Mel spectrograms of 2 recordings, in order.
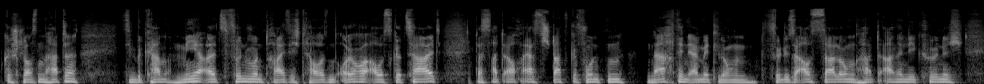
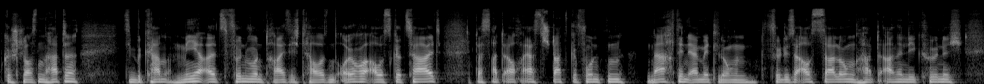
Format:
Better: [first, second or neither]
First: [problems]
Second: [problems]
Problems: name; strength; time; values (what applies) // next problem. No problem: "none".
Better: second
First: garbled, watery; slightly; nothing above 14 kHz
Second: none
